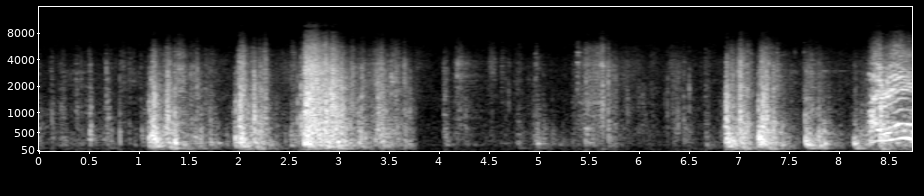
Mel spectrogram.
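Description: A series of heavy thumps and knocks as a man forces his way through a wooden door and it bangs open, followed by further thumps as he moves into the room.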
